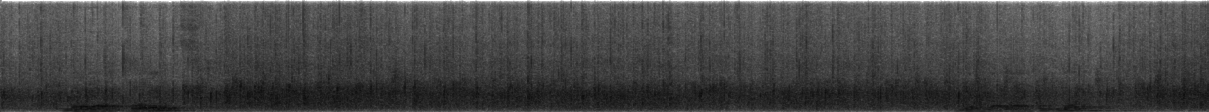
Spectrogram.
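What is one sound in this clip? A man speaks briefly into a microphone over a loudspeaker.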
